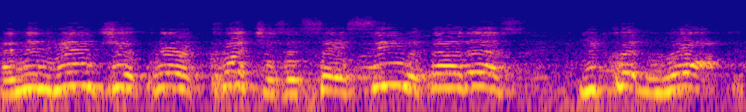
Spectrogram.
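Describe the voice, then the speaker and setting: Against noticeable background noise, a man with an extremely high voice speaks at a fairly quick pace with fairly even intonation. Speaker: street preacher. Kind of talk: street preaching to passersby. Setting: outdoors, Hollywood street. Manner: emphatic, persuasive.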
